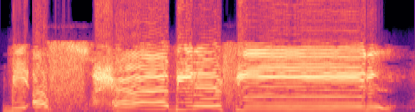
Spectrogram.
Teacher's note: صاد ہے یہاں، صاد کو پر پڑھیں گے مگر سیٹی کی آواز بھی اس میں پیدا کریں گے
